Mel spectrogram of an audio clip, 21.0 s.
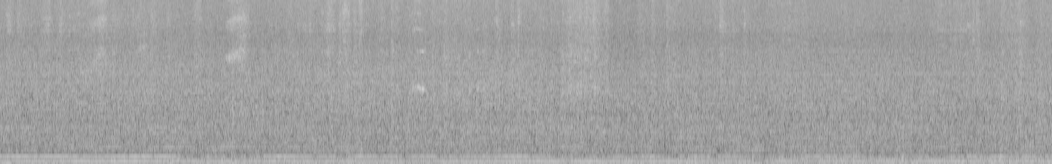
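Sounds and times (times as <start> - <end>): train rumbling and droning: 0.0 - 21.0
faint brief squeaks: 4.5 - 5.0, 8.2 - 8.6.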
